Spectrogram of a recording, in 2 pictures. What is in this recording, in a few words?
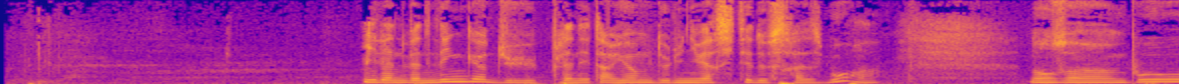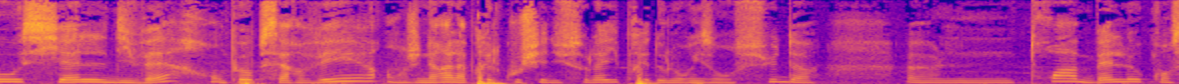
French; WinterGame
